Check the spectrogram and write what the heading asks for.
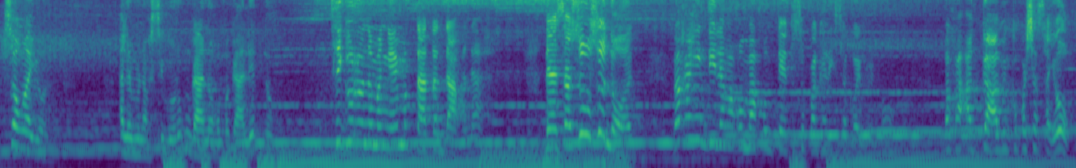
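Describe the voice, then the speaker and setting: Brash Filipino TV soap rival, high voice with swooping delivery, vengeful and taunting. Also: female voice. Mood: taunting, furious. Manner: taunting, combative. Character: brash, confrontational young female celebrity rival, vengeful. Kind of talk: Filipino TV melodrama acting.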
